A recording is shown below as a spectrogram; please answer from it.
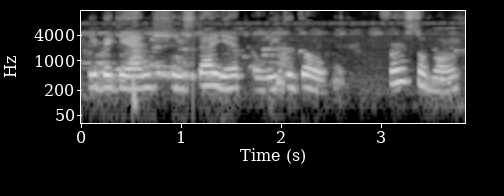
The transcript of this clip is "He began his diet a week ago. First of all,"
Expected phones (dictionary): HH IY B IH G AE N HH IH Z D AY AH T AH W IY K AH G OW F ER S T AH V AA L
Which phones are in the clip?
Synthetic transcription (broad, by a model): HH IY B IH G AE N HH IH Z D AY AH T AH W IY K AH G OW F ER S T AH V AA L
